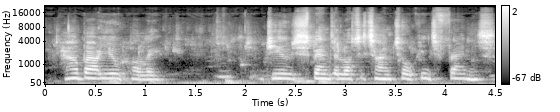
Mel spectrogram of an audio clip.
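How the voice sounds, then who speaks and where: A woman with a Lancashire accent speaks at a medium pitch and a fairly slow pace, somewhat breathy and with fairly even intonation. There is audible room echo. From northern England, Manchester. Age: 80s+. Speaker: older community group member. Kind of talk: casual interview chat. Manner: halting.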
